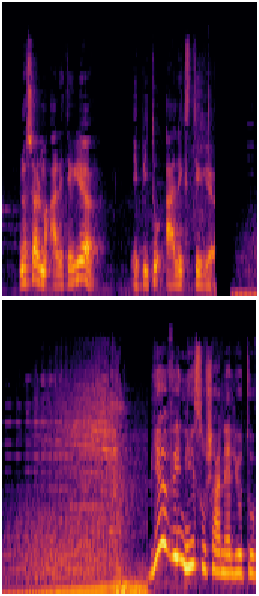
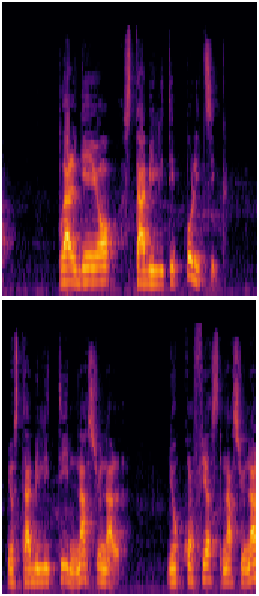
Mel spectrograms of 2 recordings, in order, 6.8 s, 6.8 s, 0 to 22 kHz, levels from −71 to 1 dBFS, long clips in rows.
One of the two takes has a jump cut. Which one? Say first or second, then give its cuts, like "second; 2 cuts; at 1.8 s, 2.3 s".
first; 1 cut; at 2.8 s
